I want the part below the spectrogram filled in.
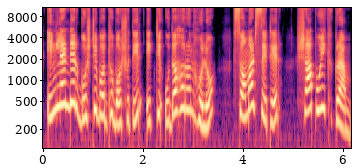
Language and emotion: Bengali, neutral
